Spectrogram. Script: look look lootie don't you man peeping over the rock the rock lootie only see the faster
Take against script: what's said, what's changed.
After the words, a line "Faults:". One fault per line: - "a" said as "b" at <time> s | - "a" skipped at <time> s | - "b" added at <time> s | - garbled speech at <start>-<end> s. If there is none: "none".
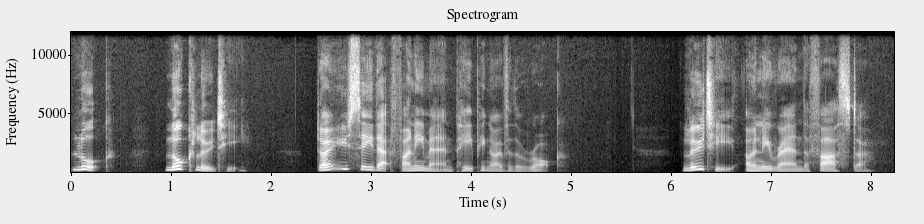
look look lootie don't you see that funny man peeping over the rock lootie only ran the faster
Faults:
- "see that funny" added at 2.8 s
- "the rock" skipped at 5.0 s
- "see" said as "ran" at 7.0 s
